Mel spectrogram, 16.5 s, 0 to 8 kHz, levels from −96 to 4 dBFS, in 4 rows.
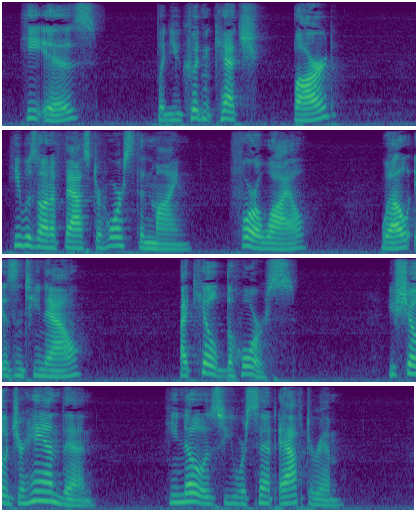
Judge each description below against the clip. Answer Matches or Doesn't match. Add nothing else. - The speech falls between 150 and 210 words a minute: Doesn't match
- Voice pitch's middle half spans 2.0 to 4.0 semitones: Doesn't match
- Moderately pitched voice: Matches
